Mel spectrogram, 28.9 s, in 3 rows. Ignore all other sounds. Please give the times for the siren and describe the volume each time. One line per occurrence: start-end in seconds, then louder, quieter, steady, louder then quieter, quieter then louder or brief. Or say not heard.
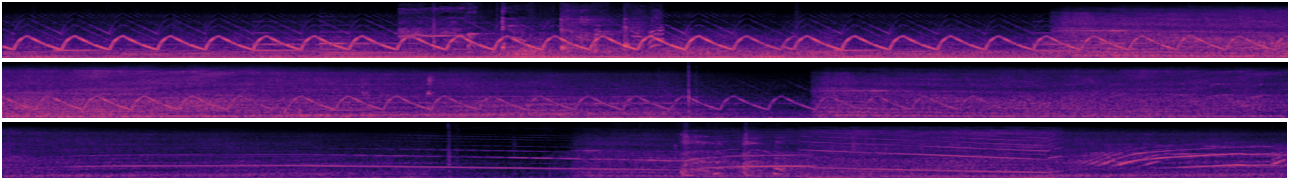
0.0-28.8 quieter then louder.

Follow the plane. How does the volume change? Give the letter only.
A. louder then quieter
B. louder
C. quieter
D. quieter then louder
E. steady
C.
